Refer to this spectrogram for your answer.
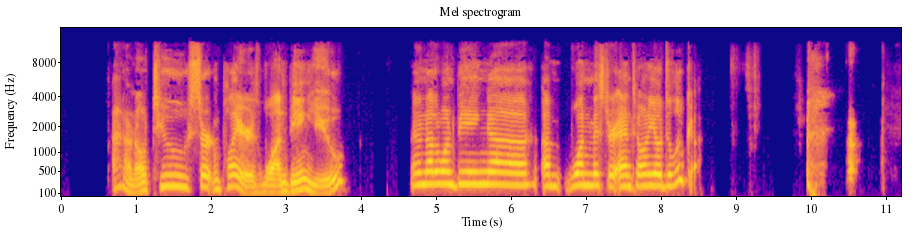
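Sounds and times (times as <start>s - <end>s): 
speech: 0.7s - 3.8s, 4.7s - 8.6s, 10.0s - 10.2s
man coughing harshly: 9.9s - 10.7s.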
